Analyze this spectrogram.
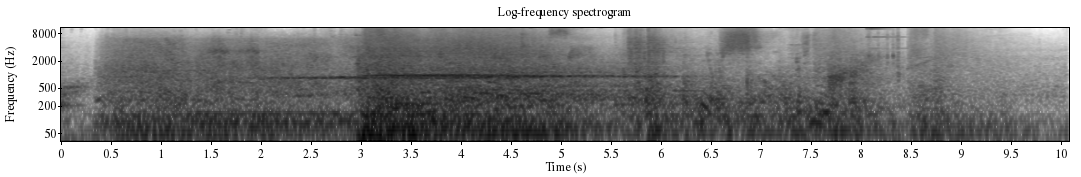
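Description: Game spells burst and crackle in a fight.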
